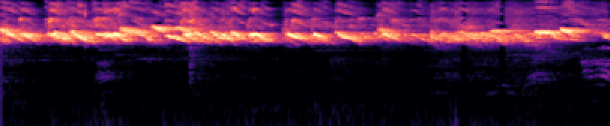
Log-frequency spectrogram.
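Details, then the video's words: Songbirds gathered at a bird singing corner in Singapore sing together in a bright, busy jumble of sharp whistles and quick twitters, backed by a faint low hum of people. "Bird Singing Corner"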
